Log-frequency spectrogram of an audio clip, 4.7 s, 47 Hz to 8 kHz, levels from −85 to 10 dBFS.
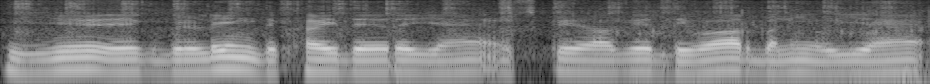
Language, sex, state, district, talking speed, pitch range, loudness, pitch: Hindi, male, Rajasthan, Jaisalmer, 170 wpm, 100-105 Hz, -15 LUFS, 100 Hz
